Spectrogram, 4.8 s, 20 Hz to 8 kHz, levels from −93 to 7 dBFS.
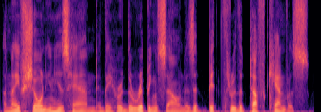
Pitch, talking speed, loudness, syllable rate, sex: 105 Hz, 235 wpm, -19 LUFS, 5.0 syllables/s, male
